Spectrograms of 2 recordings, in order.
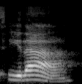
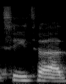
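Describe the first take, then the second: First: Tita with a full, open AH ending; local family pronunciation. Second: Tita as TEE-tuh, weak last vowel; first-syllable stress. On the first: Guest showing how Baltimore family says it, Tita as tee-TAH. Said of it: "they say Tita". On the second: Guest showing what family don't say, Tita as TEE-tuh. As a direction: stress the start of Tita, ending in uh. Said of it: "they don't say Tita". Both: Shown as a demonstration.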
